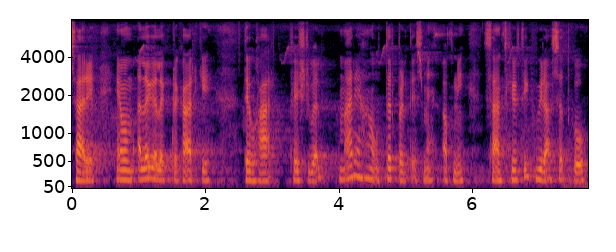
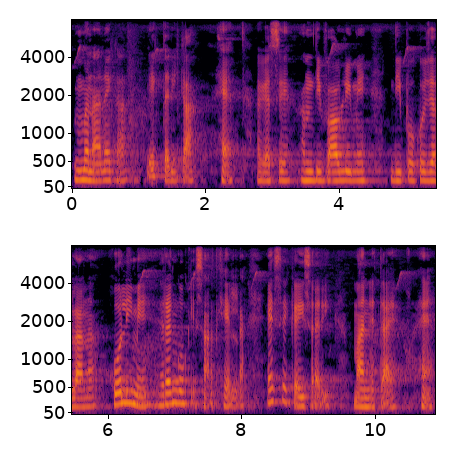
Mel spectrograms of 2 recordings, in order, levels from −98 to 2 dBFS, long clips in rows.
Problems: background sounds at intervals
